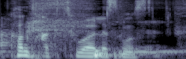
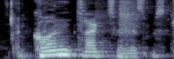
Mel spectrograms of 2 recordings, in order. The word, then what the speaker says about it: Kontraktualismus: Kontraktualismus. Kontraktualismus, genau.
